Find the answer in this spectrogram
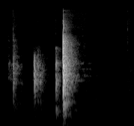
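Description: About four short clicks and knocks in quick succession, the last the loudest with a brief ring-off: handling noise from a guitar being picked up and plugged in.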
